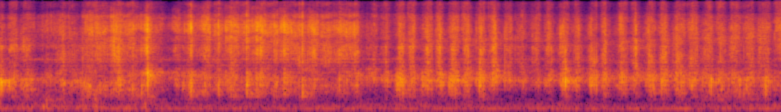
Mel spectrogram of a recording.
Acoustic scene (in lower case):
restroom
